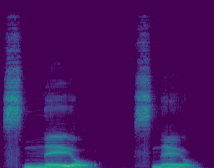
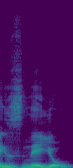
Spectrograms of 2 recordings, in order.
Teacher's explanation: agora o Dark L é Dark porque eles falam meio pro fundo da garganta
